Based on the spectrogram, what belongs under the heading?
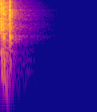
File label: clap, hip-hop drum kit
